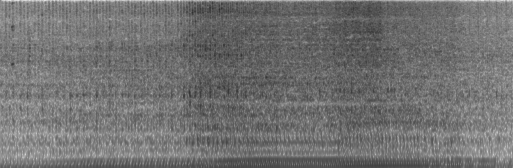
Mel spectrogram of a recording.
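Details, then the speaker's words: Old Farmall tractor after service, jump-started with an uncharged battery: steady, even low beat with slight rise and fall in speed, no misfire; running better than before, owner suspects worn spark plugs caused the earlier dying. "She's running a lot better than last time too. I bet you it was them spark plugs, because they look like crap."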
